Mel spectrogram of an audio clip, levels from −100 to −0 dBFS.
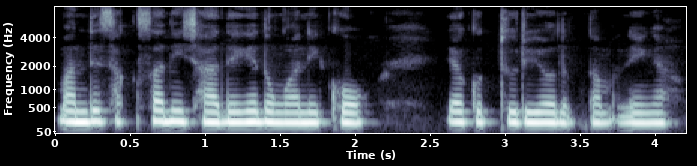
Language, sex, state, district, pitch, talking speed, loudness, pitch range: Garo, female, Meghalaya, West Garo Hills, 200 Hz, 100 wpm, -11 LUFS, 195-205 Hz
